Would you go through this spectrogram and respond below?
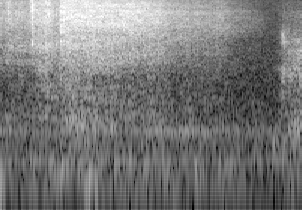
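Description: Steam hissing out as the lid comes off a home canner full of jars, a steady breathy rush that fades toward the end with no talk.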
